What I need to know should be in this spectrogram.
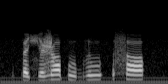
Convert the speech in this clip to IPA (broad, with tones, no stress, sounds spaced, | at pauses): p œ˨ ç ʏ˦ ʐ ɔ˦ p u˨ b l u˦ | s ɔ˦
